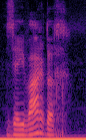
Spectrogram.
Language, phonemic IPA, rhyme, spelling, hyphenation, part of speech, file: Dutch, /ˌzeːˈʋaːr.dəx/, -aːrdəx, zeewaardig, zee‧waar‧dig, adjective, Nl-zeewaardig.ogg
- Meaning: seaworthy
